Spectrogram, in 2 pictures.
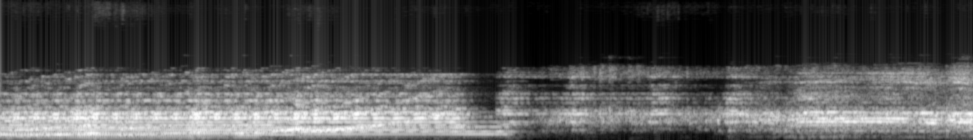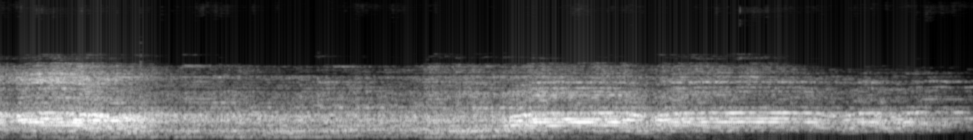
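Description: A steam train in an old-time radio detective drama, heard as a loud, steady rolling chug with rhythmic clatter that swells and fades across the whole stretch, with no talk over it.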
